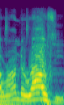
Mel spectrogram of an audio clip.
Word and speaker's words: Ronda Rousey: that bro let's go ronda rousey yeah ronda rousey that's how you say it yo yo i'm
